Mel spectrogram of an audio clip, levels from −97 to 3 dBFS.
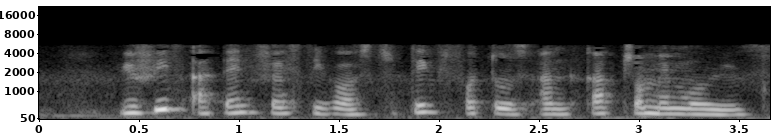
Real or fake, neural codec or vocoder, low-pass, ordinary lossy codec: fake; autoencoder, 48 kHz, 32 numbers a frame, DAC-VAE, trained on Japanese speech; 5.4 kHz; MP3, 32 kbps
